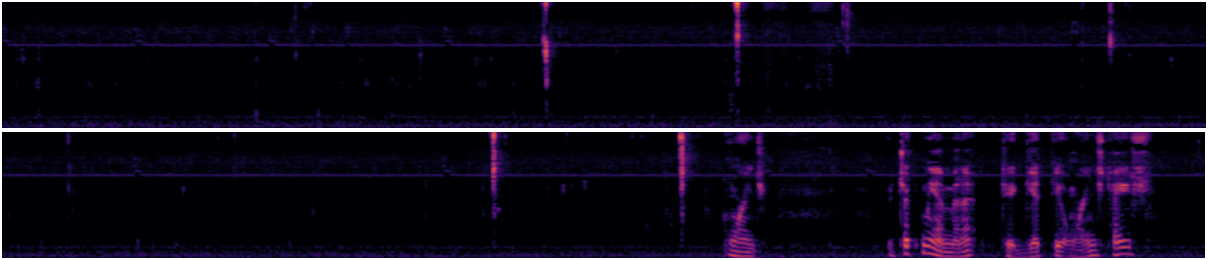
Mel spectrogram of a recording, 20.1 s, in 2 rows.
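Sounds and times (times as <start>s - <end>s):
person chewing candy: 0.0s - 16.0s
low background hum: 0.0s - 20.0s
sharp mouth clicks: 4.5s - 4.7s, 6.0s - 6.3s, 14.0s - 14.3s, 15.6s - 15.9s.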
